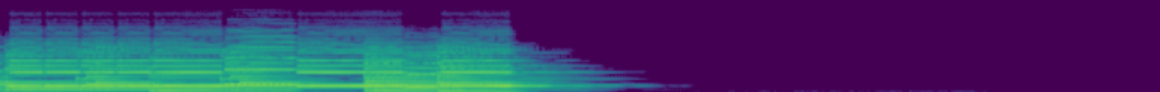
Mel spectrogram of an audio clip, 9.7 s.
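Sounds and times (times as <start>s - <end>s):
clarinet melody: 0.0s - 5.0s.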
